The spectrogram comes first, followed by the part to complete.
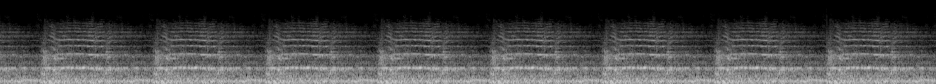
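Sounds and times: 
siren alarm: 0.0 - 9.3.

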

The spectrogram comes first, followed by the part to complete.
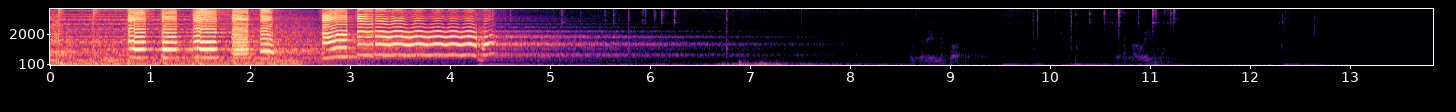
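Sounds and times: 
saxophone cover: 0.0 - 6.9.

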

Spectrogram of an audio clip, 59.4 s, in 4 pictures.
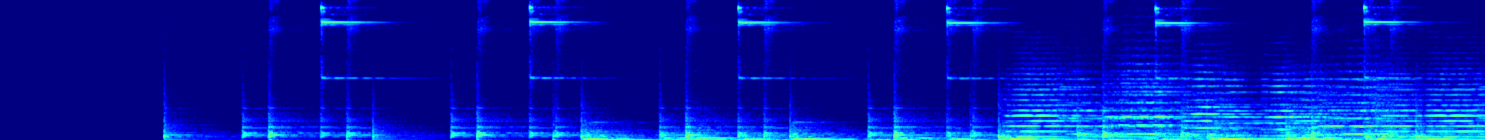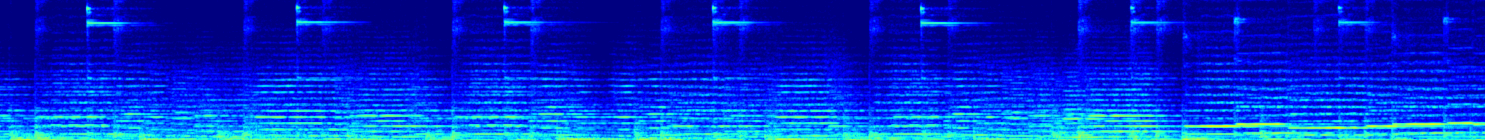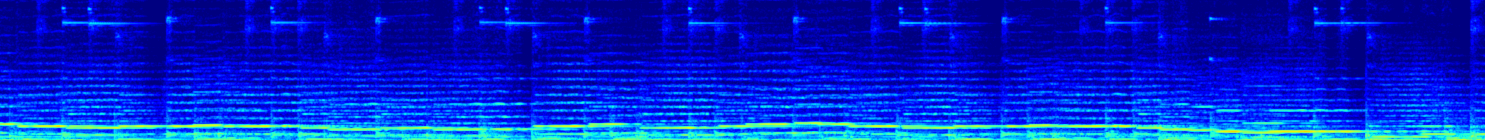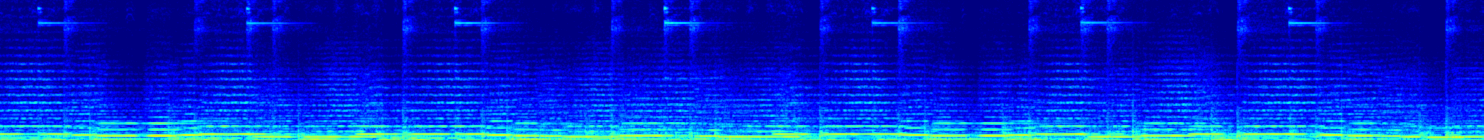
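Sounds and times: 
Arabic dance medieval music after a Spanish cantiga: 1.7 - 59.3.

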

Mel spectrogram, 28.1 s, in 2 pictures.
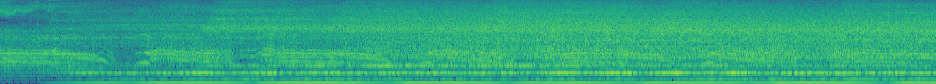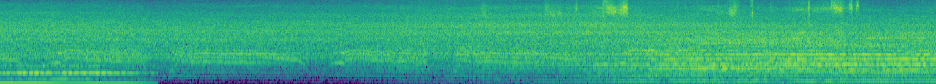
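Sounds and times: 
scary forest ambience: 0.0 - 28.0.

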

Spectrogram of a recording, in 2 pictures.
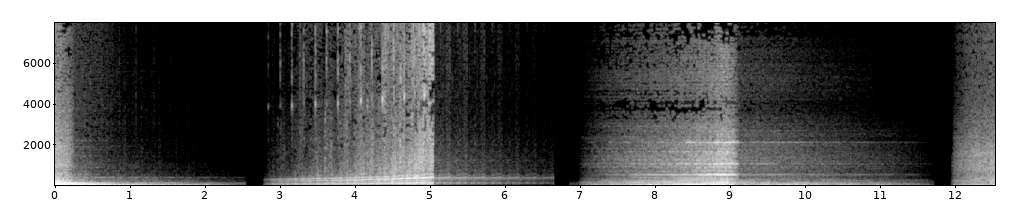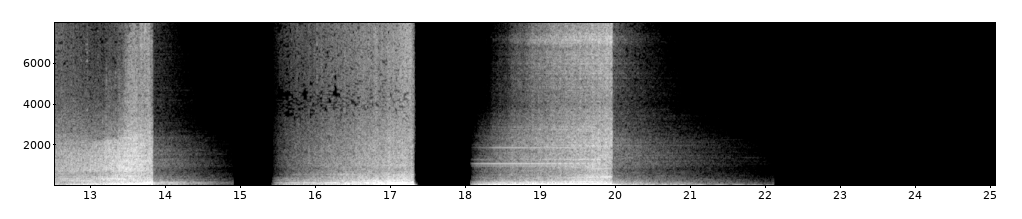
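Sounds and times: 
cinematic riser: 2.9 - 11.1, 12.0 - 14.6, 15.5 - 17.4, 18.1 - 21.2.

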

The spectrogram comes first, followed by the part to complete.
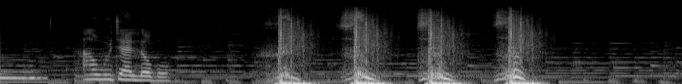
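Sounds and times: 
speech: 0.9 - 1.8
footsteps: 2.6 - 5.5.

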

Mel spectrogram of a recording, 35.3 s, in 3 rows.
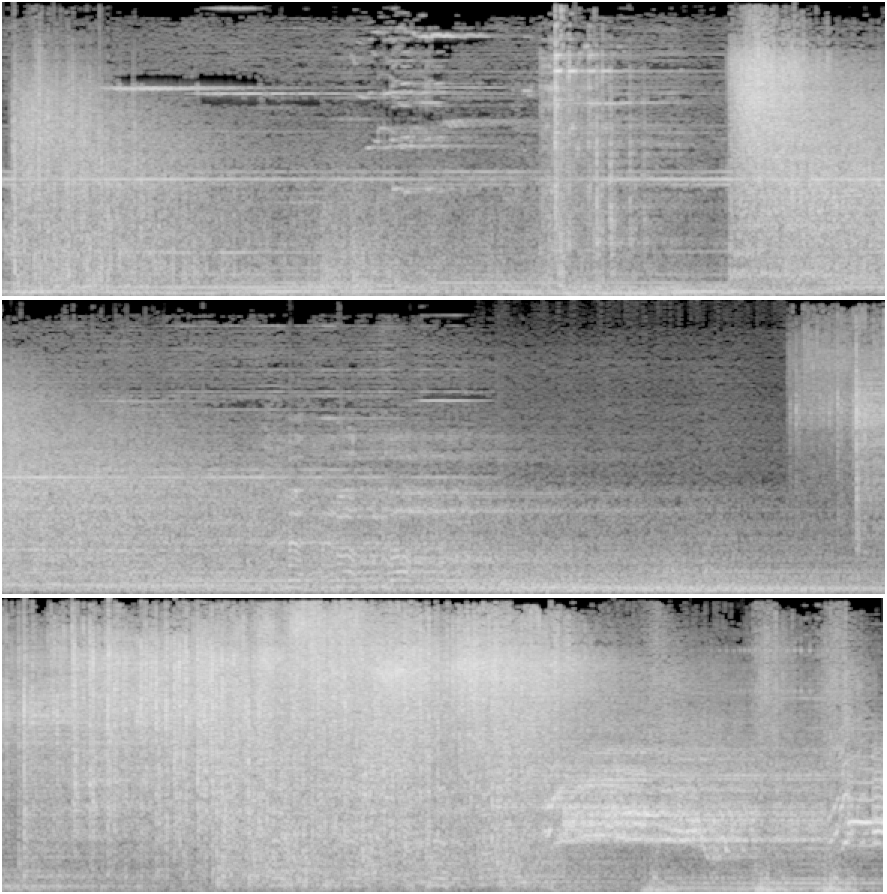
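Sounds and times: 
terror sounds in a forest: 0.0 - 35.2.

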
